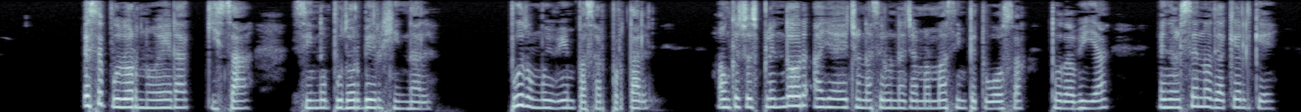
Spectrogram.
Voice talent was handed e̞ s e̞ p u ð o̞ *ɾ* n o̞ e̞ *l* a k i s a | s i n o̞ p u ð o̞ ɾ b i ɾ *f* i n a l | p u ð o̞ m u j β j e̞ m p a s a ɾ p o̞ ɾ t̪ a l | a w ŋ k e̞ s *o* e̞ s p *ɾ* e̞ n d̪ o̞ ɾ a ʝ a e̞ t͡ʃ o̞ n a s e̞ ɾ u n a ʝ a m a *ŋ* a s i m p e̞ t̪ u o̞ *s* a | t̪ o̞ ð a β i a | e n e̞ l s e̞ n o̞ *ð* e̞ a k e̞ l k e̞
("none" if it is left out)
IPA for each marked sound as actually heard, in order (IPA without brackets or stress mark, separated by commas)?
ɾ, ɾ, x, u, l, m, s, ð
